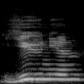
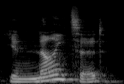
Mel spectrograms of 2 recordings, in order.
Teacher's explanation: Union it's on the first syllable but United it's on the second syllable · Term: stress moves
